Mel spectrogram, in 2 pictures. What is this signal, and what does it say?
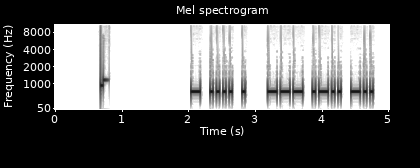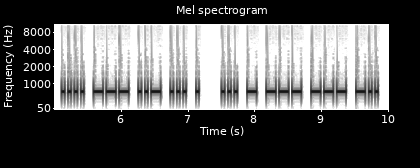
Morse code, heard as a keyed tone, about 25 wpm, 690 Hz. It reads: THE OLD HOUSE STOOD
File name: practice / 25wpm / Sentences with 2-Word Phrases - 25wpm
